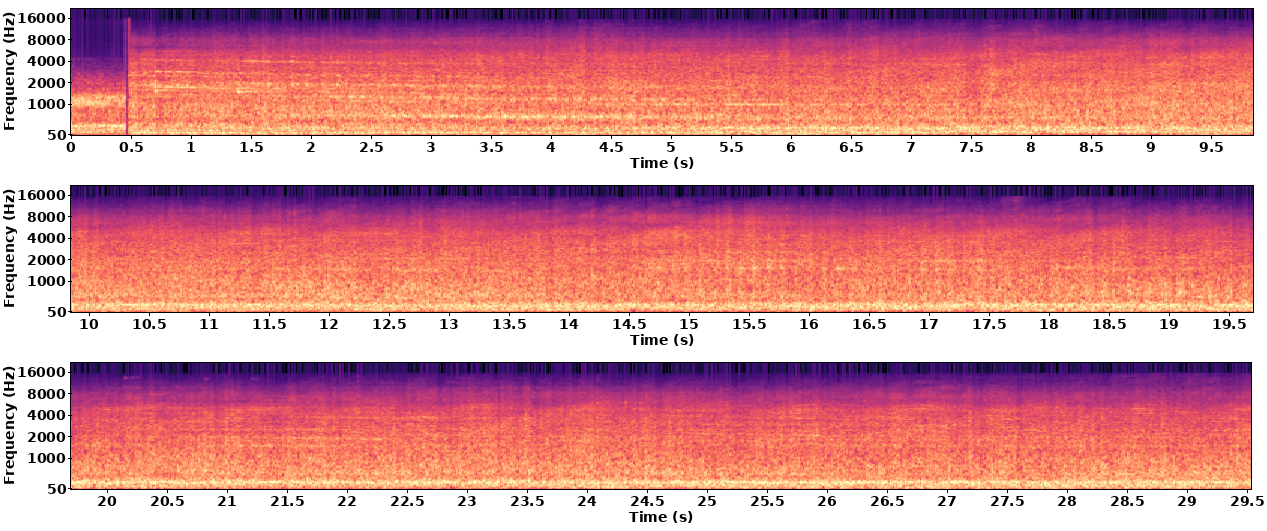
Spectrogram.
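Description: A double-stack intermodal freight train rolling past close by, its well cars making a steady loud rumble and clatter of wheels on rail. A few falling tones sound in the first several seconds.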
